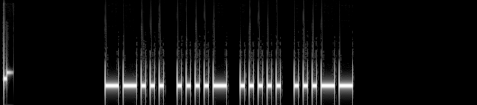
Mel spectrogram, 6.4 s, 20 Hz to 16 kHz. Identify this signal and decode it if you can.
Morse code, heard as a keyed tone, about 20 wpm, 700 Hz. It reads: 7453
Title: Numbers - 4-Digit 20wpm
